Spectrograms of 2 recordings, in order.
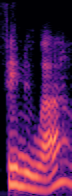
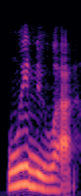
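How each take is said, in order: First: The word begins with an F-like sound. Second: The word begins with a plain W sound. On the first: "we have a W H that sounds like a F sound" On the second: "he would drop the H and say wenua"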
